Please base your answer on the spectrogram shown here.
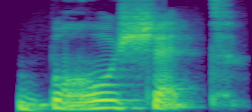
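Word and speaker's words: brochette: The name of this is brochet. Brochet with a shh sound.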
